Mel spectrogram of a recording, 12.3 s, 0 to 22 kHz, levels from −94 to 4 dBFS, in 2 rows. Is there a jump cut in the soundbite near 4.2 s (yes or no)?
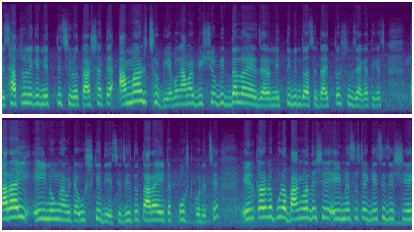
no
